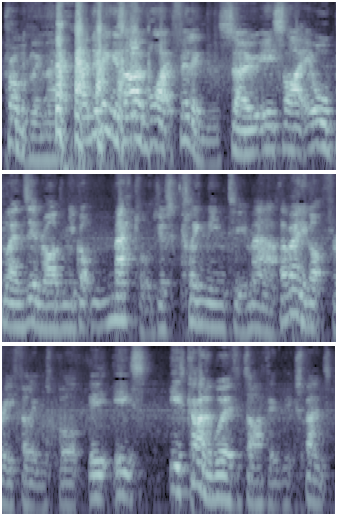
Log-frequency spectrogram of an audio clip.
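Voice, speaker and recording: A man in casual banter, rambling and animated and swearing often. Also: medium pitch, brisk, few pauses, distant mic. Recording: echoey room, off-mic, faint ambience.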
